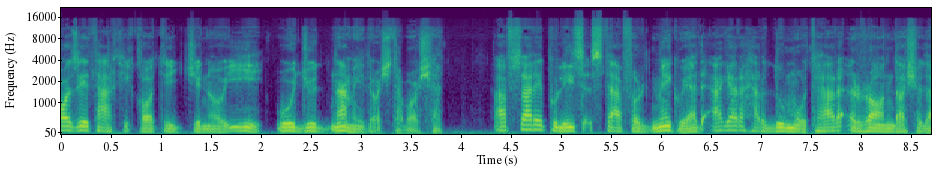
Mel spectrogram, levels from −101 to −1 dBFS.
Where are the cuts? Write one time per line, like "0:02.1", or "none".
none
